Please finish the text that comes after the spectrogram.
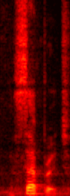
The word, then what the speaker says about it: separate: Separate, só tem 2 sílabas.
